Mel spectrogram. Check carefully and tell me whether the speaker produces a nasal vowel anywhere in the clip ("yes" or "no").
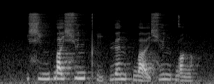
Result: no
